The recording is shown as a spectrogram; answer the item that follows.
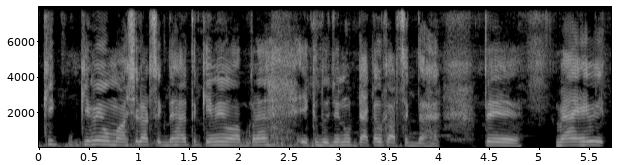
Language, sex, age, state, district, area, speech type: Punjabi, male, 30-45, Punjab, Amritsar, urban, spontaneous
